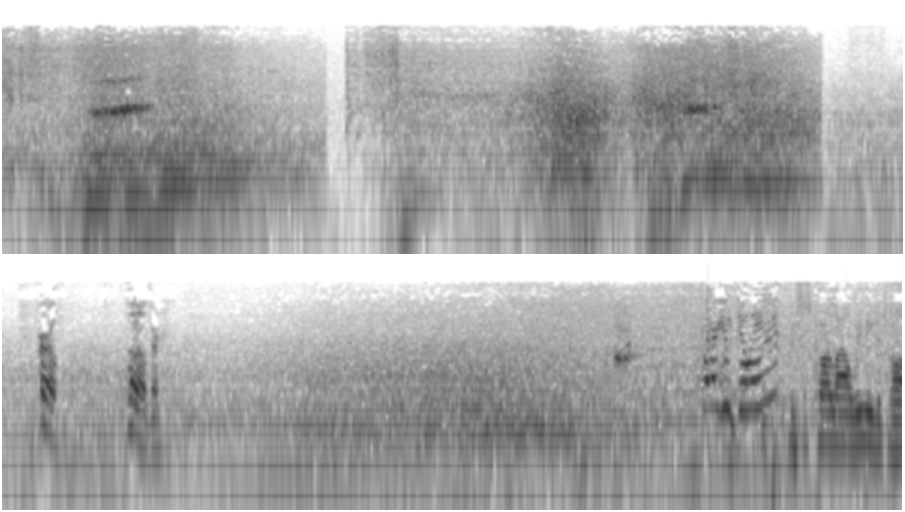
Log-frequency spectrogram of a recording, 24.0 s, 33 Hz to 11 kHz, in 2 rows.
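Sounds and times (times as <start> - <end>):
car engine revving and accelerating: 0.0 - 11.1, 14.4 - 24.0
broadband road noise: 0.0 - 24.0
speech: 13.7 - 14.3, 21.8 - 24.0.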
